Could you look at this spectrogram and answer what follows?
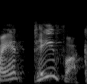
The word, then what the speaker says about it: Antifa: I don't want to be on a beach beating up some anti-fa. They need a better name. Can we give them a nickname? We should have a contest. – It's actually pronounced Antifa.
